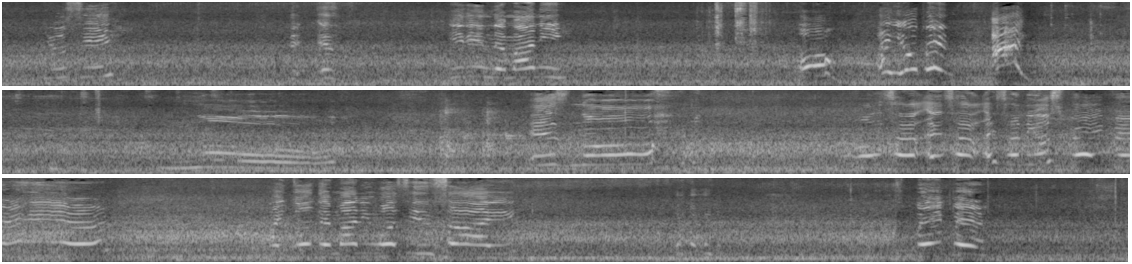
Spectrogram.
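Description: Steady street traffic with a vehicle engine humming for a few seconds at a time, under a voice speaking in short snatches. A few sharp clanks come about five to seven seconds in, as from a metal newspaper vending box being worked open.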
